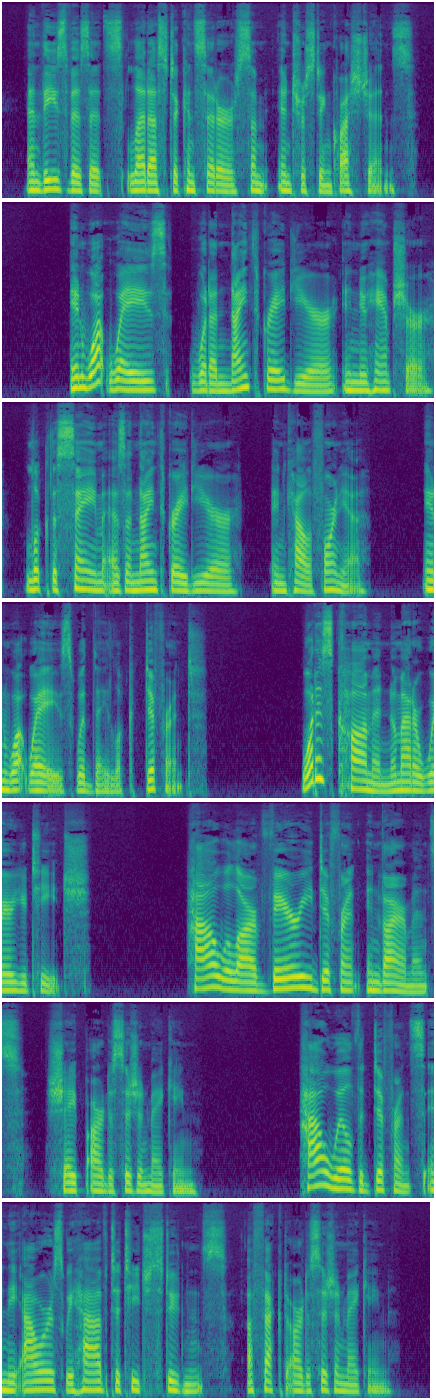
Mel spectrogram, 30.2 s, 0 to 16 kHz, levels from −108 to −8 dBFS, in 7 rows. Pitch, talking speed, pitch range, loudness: 150 Hz, 145 wpm, 140-165 Hz, -22 LUFS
